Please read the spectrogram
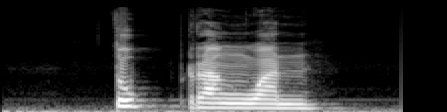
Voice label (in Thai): "ตุ๊บรางวัล", ภาษาโคราช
